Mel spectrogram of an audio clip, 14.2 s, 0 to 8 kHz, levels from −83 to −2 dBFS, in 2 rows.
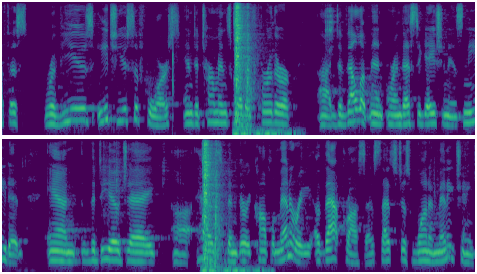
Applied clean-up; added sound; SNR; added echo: classical method spectral subtraction.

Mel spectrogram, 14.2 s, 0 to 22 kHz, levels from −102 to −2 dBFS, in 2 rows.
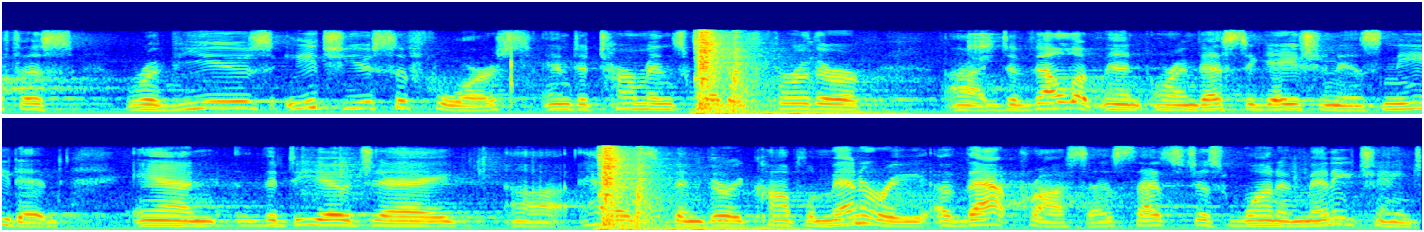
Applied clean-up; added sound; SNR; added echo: none; Dishes, pots, and pans; -4 dB; none.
